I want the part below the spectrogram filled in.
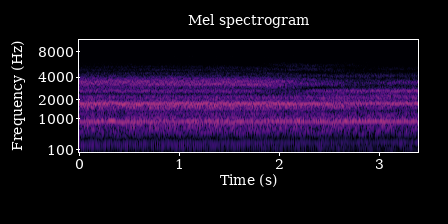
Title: Vitoos ISO4 Power Supply (Screetching sound from 2 outlets)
